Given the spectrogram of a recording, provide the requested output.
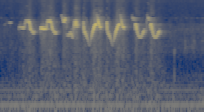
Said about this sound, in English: The bird may then be hidden from view by the leaves, but the song may instantly reveal its maker. To be able to instantly identify a bird by its song takes considerable practice.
